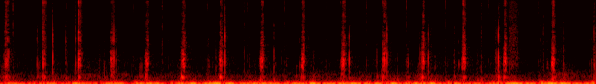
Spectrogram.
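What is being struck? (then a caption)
Metal nib pen on a thin paper sketchbook page. A metal calligraphy nib pen, held in a gloved hand, scratches ink lines across a thin black paper page of a sketchbook lying flat on a table. The result is a steady run of quick, dry, bright scratches and ticks over a low, constant hum.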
